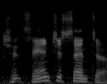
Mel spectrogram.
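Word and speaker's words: San Jacinto: of over at San how do you pronounce that college name San jento San jento all right let me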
